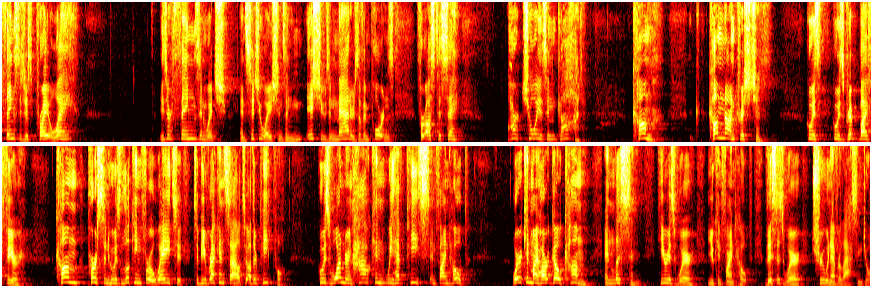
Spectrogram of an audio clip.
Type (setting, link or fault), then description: setting, large echoing room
